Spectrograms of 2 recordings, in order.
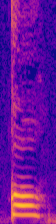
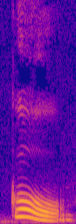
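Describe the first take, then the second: First: The syllable has a high tone. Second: The syllable has a falling tone. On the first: "Ton haut" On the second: "Ton descendant"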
